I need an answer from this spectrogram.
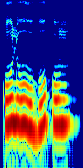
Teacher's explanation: ثم قست، قاف موٹا حرف ہے، اس کو خوب موٹا کر کے پڑھیے۔ قلوبکم، لام واو پیش لو، واو مدہ ہے، 2 حرکات کے برابر اس کی ادائیگی رکھیں۔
